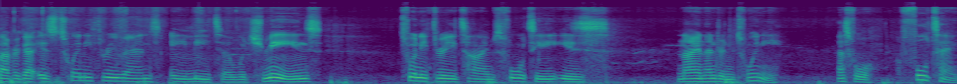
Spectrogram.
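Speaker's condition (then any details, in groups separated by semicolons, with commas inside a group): No condition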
